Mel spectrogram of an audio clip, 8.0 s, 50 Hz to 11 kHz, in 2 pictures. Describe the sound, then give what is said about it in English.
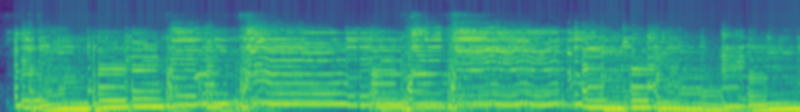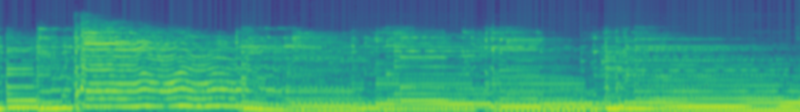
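An electric guitar with a Strat body, Strat neck pickup and P90 pickup plays a steady run of notes and chords, its tone changing from a clean sound to a gritty, overdriven one with a touch of reverb, without the Helix being touched. No one speaks. “So just to let you hear how it'll go from like a clean sound to drive without even touching the helix.”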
